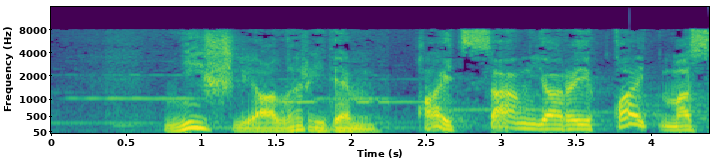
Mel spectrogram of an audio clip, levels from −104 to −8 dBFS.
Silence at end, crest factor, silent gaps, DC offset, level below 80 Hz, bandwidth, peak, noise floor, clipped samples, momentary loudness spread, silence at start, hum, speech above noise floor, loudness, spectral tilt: 0 s; 14 dB; none; under 0.1%; -30 dBFS; 8.6 kHz; 0 dBFS; -38 dBFS; under 0.1%; 6 LU; 0.35 s; none; 25 dB; -14 LUFS; -5.5 dB/octave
